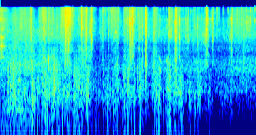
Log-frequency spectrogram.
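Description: Fabric rustles as a man handles a folded cloth bag.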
